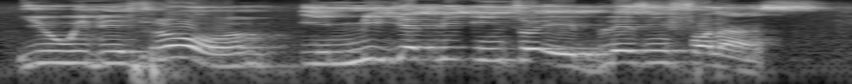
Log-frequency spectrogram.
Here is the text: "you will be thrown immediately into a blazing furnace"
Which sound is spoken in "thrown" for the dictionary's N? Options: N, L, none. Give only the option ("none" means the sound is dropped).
N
